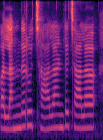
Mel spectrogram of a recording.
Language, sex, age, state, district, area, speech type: Telugu, female, 18-30, Andhra Pradesh, Palnadu, urban, spontaneous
